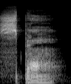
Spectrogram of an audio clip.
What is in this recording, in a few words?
Soft Syllables and Imaginary Words, Viking Vocal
